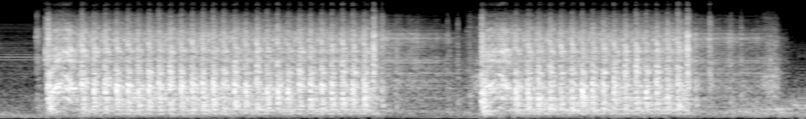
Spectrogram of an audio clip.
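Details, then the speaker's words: Flooded Dodge Dakota convertible long stored, fresh battery and plugs refitted: two long even cranking bursts about three beats per second, engine never catches; crank no start, owner suspects dying fuel pump or water in fuel. "maybe it's got water in the fuel do it again I think that fuel pump's about dead"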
